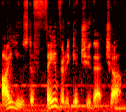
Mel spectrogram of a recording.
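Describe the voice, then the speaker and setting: Middle-aged male for audio drama father: deep, measured, protective husband type. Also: huge pitch swings, a little mellow, faint music behind. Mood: shocked, reproachful.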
